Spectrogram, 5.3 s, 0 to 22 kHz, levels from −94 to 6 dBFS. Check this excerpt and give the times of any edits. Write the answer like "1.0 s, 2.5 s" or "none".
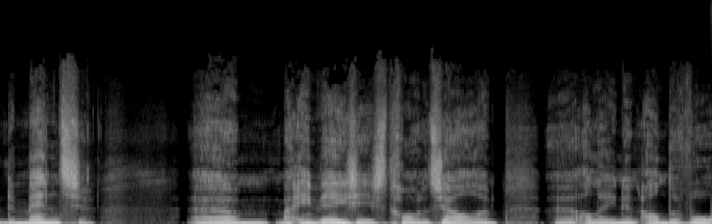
none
